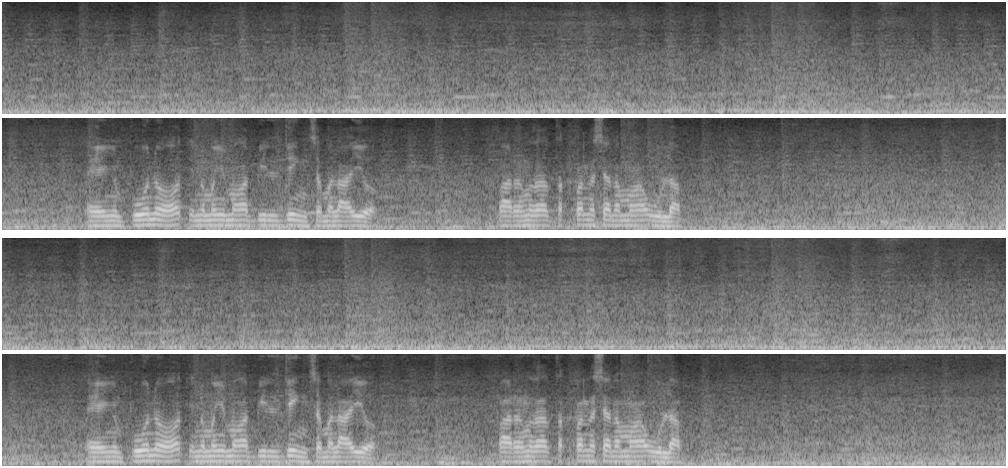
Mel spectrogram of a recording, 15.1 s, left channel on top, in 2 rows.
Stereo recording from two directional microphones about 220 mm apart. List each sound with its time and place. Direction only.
8.2 s speech: 5° left (ahead or behind)
11.3 s speech: 5° left (ahead or behind)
